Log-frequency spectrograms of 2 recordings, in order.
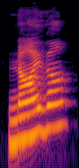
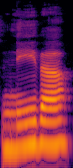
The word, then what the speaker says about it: neither: The same, neither would be British, but neither would be American.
